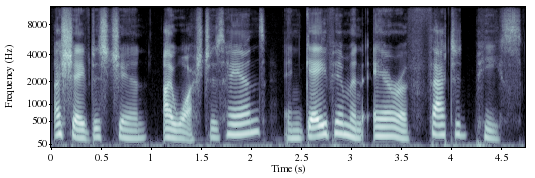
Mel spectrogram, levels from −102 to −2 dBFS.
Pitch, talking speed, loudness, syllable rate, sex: 175 Hz, 200 wpm, -19 LUFS, 4.5 syllables/s, female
